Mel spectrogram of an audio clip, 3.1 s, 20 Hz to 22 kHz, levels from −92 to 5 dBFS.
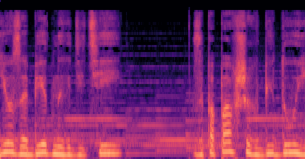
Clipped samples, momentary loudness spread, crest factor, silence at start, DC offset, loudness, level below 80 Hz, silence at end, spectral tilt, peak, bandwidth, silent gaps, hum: under 0.1%; 18 LU; 14 dB; 0 s; under 0.1%; -17 LUFS; -44 dBFS; 0 s; -5.5 dB/octave; -4 dBFS; 16.5 kHz; none; none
